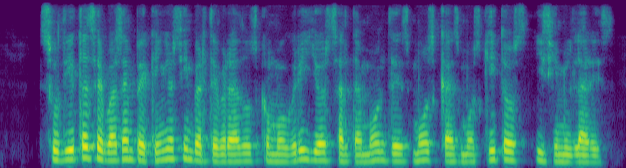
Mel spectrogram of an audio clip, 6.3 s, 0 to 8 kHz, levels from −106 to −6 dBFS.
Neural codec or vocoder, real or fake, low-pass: codec, 16 kHz, 4.8 kbps, FACodec; fake; 7.2 kHz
